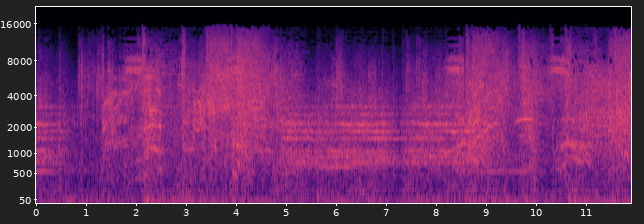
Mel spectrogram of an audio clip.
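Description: Blades slash and clang against enemies.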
